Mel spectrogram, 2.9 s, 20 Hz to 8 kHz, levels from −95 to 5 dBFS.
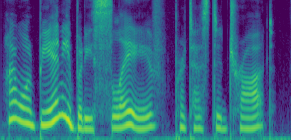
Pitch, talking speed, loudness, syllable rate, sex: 235 Hz, 145 wpm, -16 LUFS, 5.0 syllables/s, female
